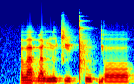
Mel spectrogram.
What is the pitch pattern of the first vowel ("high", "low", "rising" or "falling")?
falling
